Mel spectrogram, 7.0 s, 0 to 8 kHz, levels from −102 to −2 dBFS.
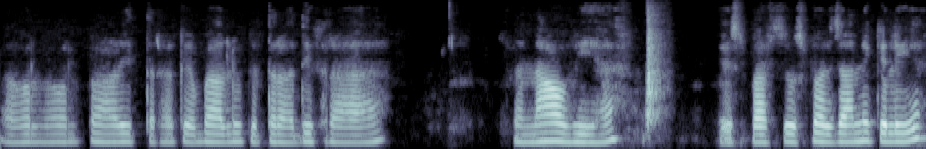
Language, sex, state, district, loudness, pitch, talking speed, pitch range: Hindi, female, Uttar Pradesh, Deoria, -27 LUFS, 165 Hz, 190 wpm, 160-175 Hz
